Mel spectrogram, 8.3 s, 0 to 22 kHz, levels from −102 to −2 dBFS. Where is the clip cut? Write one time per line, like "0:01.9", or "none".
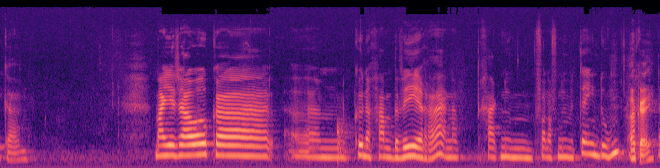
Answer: none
